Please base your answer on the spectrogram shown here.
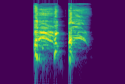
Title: Sick Woman Coughing Sound Effect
